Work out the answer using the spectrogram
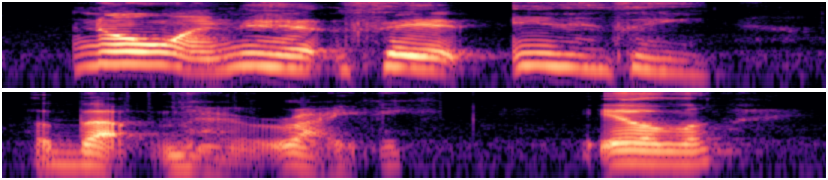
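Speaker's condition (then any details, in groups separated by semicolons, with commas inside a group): Cerebral palsy; from birth; voice sounds different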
